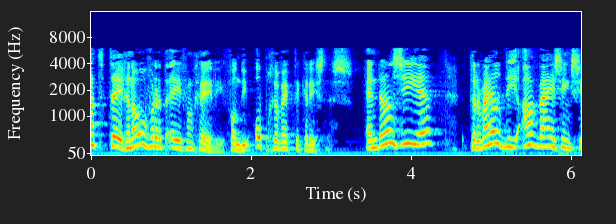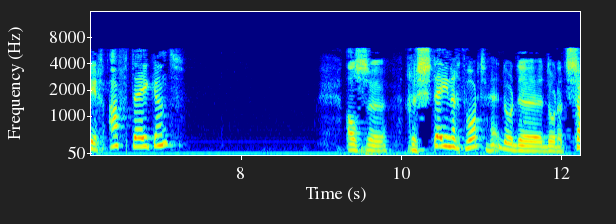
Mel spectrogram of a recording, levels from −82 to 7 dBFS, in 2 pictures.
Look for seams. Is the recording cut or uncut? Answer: cut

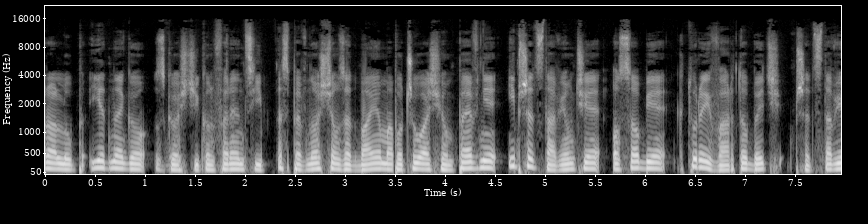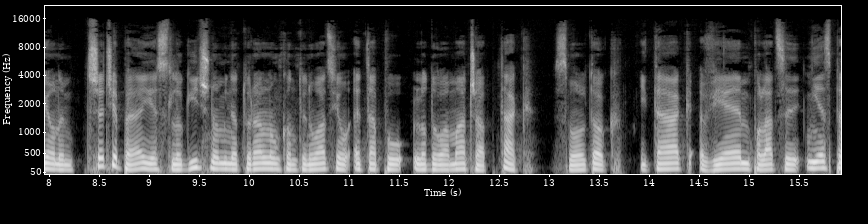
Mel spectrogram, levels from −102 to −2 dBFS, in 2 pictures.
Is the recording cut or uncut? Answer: cut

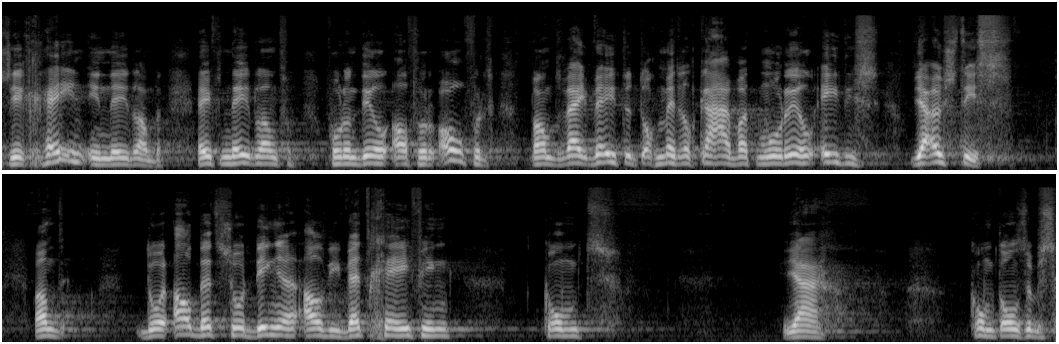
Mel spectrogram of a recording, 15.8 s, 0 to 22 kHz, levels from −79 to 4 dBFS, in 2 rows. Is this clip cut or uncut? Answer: uncut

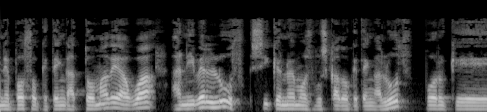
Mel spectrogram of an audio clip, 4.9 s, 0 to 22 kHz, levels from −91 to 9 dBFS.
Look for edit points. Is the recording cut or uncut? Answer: cut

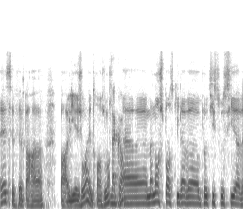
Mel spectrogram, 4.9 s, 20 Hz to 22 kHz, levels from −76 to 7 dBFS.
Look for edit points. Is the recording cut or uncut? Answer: cut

